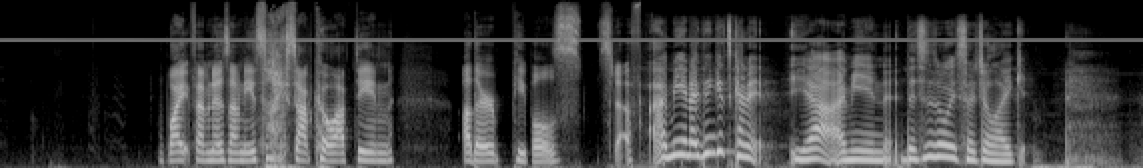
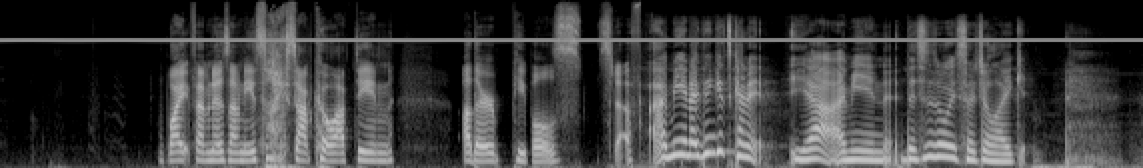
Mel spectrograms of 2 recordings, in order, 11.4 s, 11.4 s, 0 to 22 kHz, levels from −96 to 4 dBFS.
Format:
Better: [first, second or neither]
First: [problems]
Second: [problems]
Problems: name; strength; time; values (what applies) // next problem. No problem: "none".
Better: first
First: high-pitched whine; faint; throughout; 8 kHz, 20 dB below the speech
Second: high-pitched whine; loud; throughout; 8 kHz, 9 dB below the speech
